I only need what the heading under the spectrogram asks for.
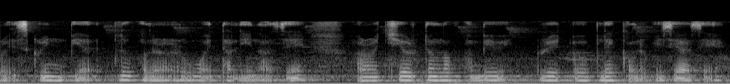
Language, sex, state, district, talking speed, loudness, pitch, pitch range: Nagamese, female, Nagaland, Dimapur, 130 wpm, -24 LUFS, 185 Hz, 120-190 Hz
